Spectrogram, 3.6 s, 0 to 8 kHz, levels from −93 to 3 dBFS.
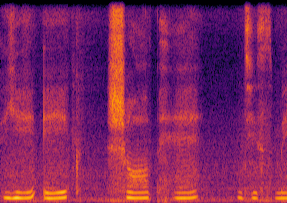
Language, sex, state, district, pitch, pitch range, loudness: Hindi, female, Chhattisgarh, Raipur, 215 Hz, 210-225 Hz, -19 LUFS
